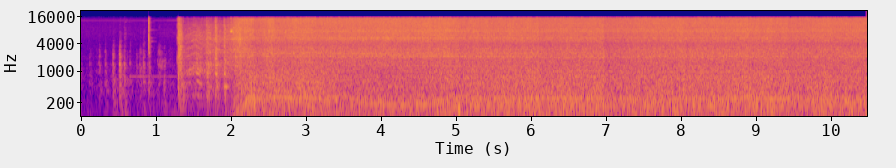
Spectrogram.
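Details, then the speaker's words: 2004 Chevrolet Express 3500 6.0 (Roadtrek 190), 100k miles, first start after replacing serpentine belts, idlers and tensioners: cranks briefly, catches cleanly, settles into an even idle with no squeal or chirp; normal start and idle. "all right so we'll fire it up and see if the belt holds on or not"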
